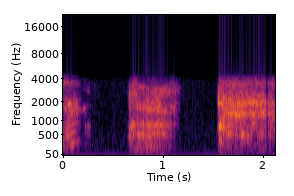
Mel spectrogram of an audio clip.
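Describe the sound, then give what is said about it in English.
A woman coughs three times, harsh, breathy bursts separated by short pauses, with the second and third coughs longer and louder than the first. “And coughing. She'll be right back. She's had a cough.”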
